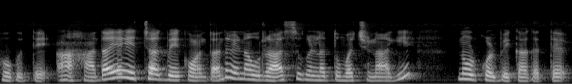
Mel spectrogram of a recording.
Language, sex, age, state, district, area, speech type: Kannada, female, 30-45, Karnataka, Mandya, rural, spontaneous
